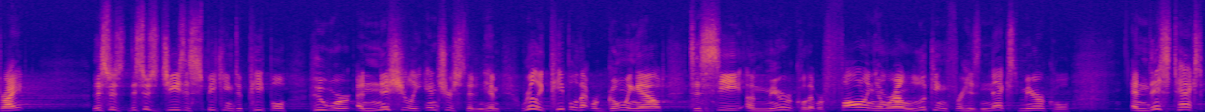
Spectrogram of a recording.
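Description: A male pastor delivering a sermon in a conversational way, often restarting his sentences. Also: high voice. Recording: long hall reverb.

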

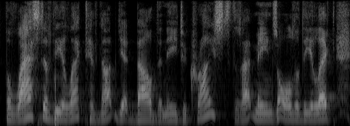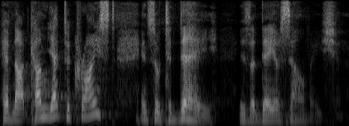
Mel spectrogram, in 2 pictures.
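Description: A male pastor preaches with a husky, slightly high voice. He tells his story dramatically, pushing key lines out loud and dropping others almost to a hush. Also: animated, normal speed. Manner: dramatic, swings from loud emphasis to hushed lows. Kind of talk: sermon.

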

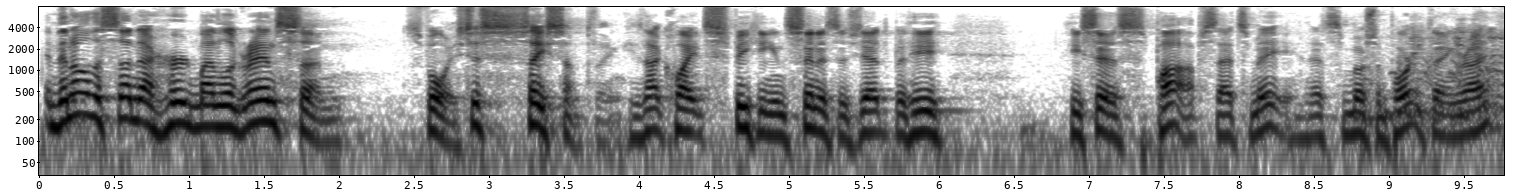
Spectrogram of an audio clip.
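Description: A man's voice: mid-range voice, animated, fairly quick, slight background noise. An older man preaching a sermon, retelling scripture as a story and voicing the characters' words. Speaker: pastor.

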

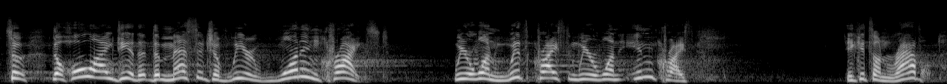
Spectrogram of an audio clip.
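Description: A man's voice: extremely high pitch, expressive, a little slow. A man preaching a sermon to a congregation, earnest and questioning, often repeating his words as he goes. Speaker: pastor. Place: church sanctuary. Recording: dull sound with a long hall reverb.

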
